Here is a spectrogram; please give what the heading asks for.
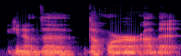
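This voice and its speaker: A woman with a low-pitched voice talks reflectively as an interview guest. She is thoughtful and conversational, often tagging her phrases for agreement. Some background noise sits behind her. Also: moderate pace, creaky. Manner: thoughtful, hedging, often ends phrases with right or you know. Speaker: podcast guest, writer and editor.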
